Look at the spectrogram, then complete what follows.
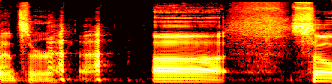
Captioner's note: laughs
